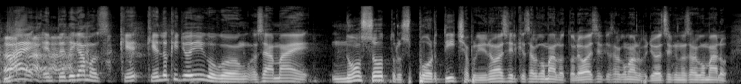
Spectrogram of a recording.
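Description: A man's voice: mid-range voice, pushed and bright. A young man from Costa Rica with a Costa Rican Spanish accent, a podcast guest ranting emphatically in slangy casual chat. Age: young adult. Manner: emphatic, slangy, fast rants.

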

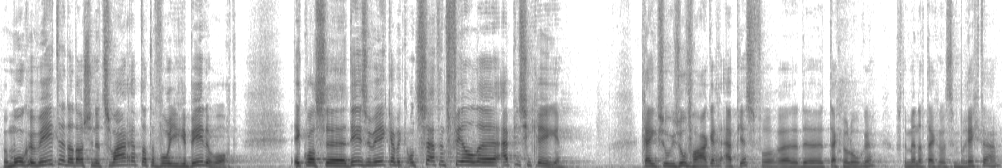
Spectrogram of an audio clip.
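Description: Limburg dutch guy giving a laid-back church talk, fairly high voice, big echoey hall. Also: fairly quick. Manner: earnest, plain-spoken, with light self-mocking asides. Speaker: lay preacher. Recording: long hall reverb.

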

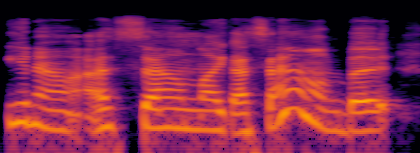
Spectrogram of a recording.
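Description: A woman's voice: mid-range voice, normal speed, no echo. A woman from New Orleans chatting casually, who tells stories animatedly and acts out quotes. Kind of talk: casual conversation.

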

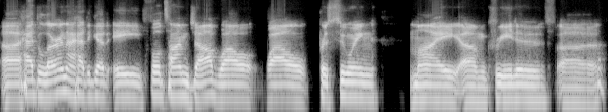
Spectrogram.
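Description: A man gives casual interview answers at a slow pace. His voice sits fairly low and is closely recorded and dry. He pauses mid-sentence and rambles as he goes. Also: flat delivery, a bit bright, no room sound. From Queens, New York. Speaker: interview guest, filmmaker.

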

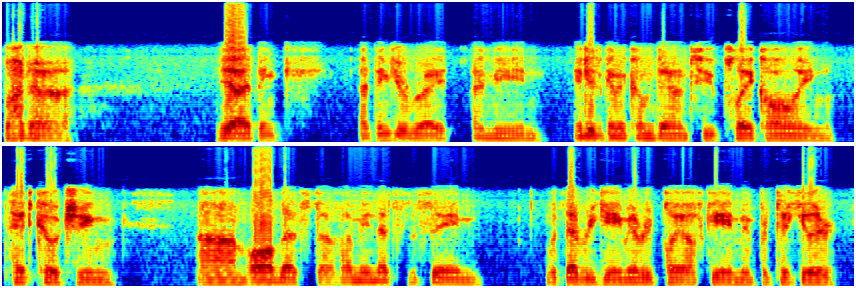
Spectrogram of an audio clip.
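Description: A man co-hosting a casual sports podcast, relaxed and hedging, with lots of fillers. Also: low voice, normal speed, dry recording, lo-fi sound. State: coughing. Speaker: podcast co-host.

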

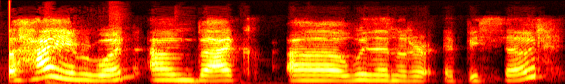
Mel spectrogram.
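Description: A woman's voice: on the high side, a little fast, highs cut off, faint music behind. A woman hosting a podcast, asking questions in a casual chat and nudging her guest along with short replies. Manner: encouraging, short backchannels. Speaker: podcast host.

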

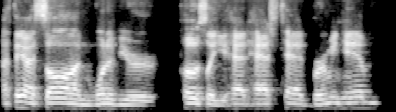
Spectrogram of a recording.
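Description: A man of middle pitch hosting a casual interview. His questions come out halting, with frequent fillers and self-corrections before he gets to the point. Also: fairly even intonation.

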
